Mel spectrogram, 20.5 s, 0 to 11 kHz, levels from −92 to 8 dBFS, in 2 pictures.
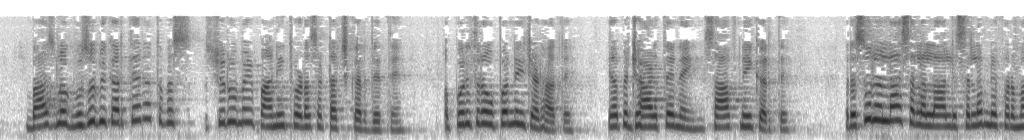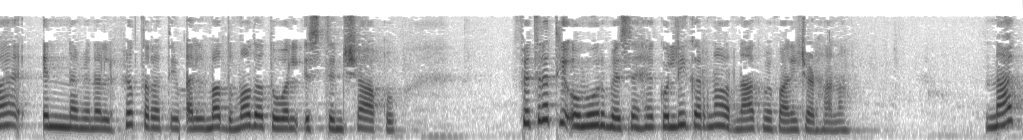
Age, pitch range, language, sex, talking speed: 50-69, 190-250 Hz, Urdu, female, 155 wpm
